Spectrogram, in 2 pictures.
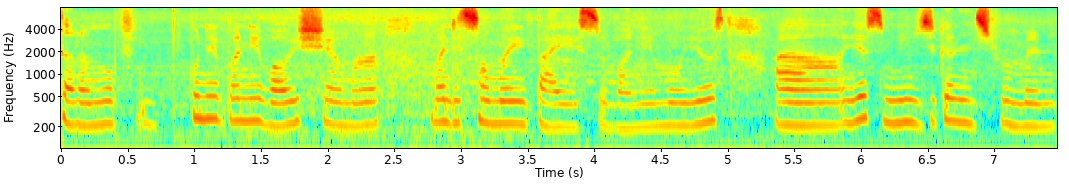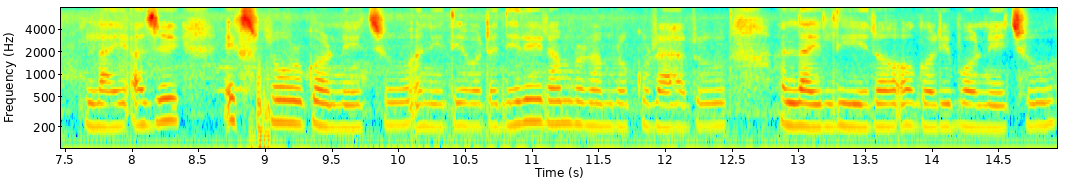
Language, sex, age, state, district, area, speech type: Nepali, female, 30-45, West Bengal, Darjeeling, rural, spontaneous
